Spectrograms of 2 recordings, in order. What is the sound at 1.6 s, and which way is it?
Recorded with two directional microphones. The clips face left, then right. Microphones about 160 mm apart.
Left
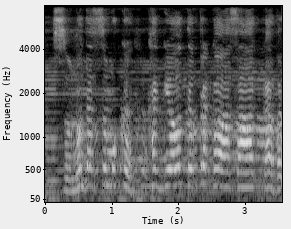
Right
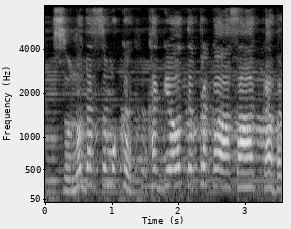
Speech, 10° right (ahead or behind).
